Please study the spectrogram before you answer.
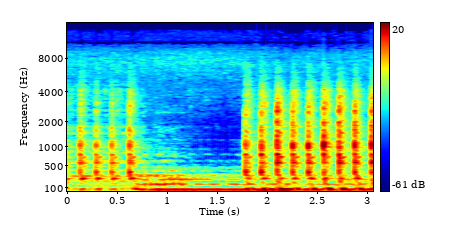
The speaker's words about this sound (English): The Hotel Malau wasn't far, and I was there in 5 minutes. Room 6 was on the first floor. There was a light on inside the room, and I knocked on Jan Svensson's door.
